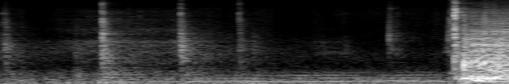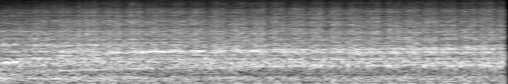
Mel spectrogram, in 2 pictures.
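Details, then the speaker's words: Antique tractor gasoline pony start motor, fuel on and out of gear: a handful of weak puffs over about two seconds, then it catches and settles into a steady run; operator gave it too much gas. Flooded engine hard start. "Why that was left to run, I don't know. I went too much with the gas."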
